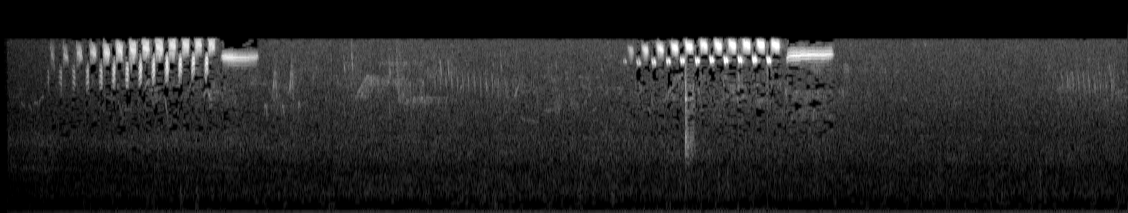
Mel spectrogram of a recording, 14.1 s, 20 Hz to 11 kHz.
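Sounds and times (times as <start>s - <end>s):
yellowhammer singing: 0.2s - 10.8s.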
